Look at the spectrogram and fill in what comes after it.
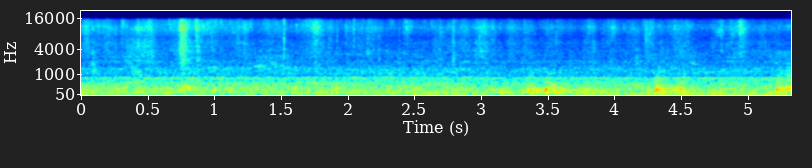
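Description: Steady in-cabin running noise of a JR 373-series electric train under way: a low rumble with a few faint clicks early on. Indistinct voices in the carriage rise over it in the second half.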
